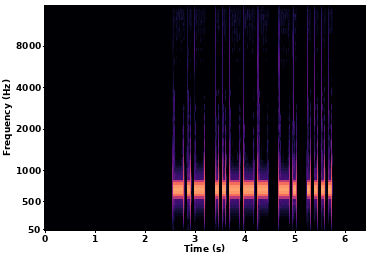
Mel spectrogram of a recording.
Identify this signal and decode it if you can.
Morse code, heard as a keyed tone, about 17 wpm, 700 Hz. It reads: K2NH
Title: USA Call Signs - 4 Characters - Repeated 3x - 17wpm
